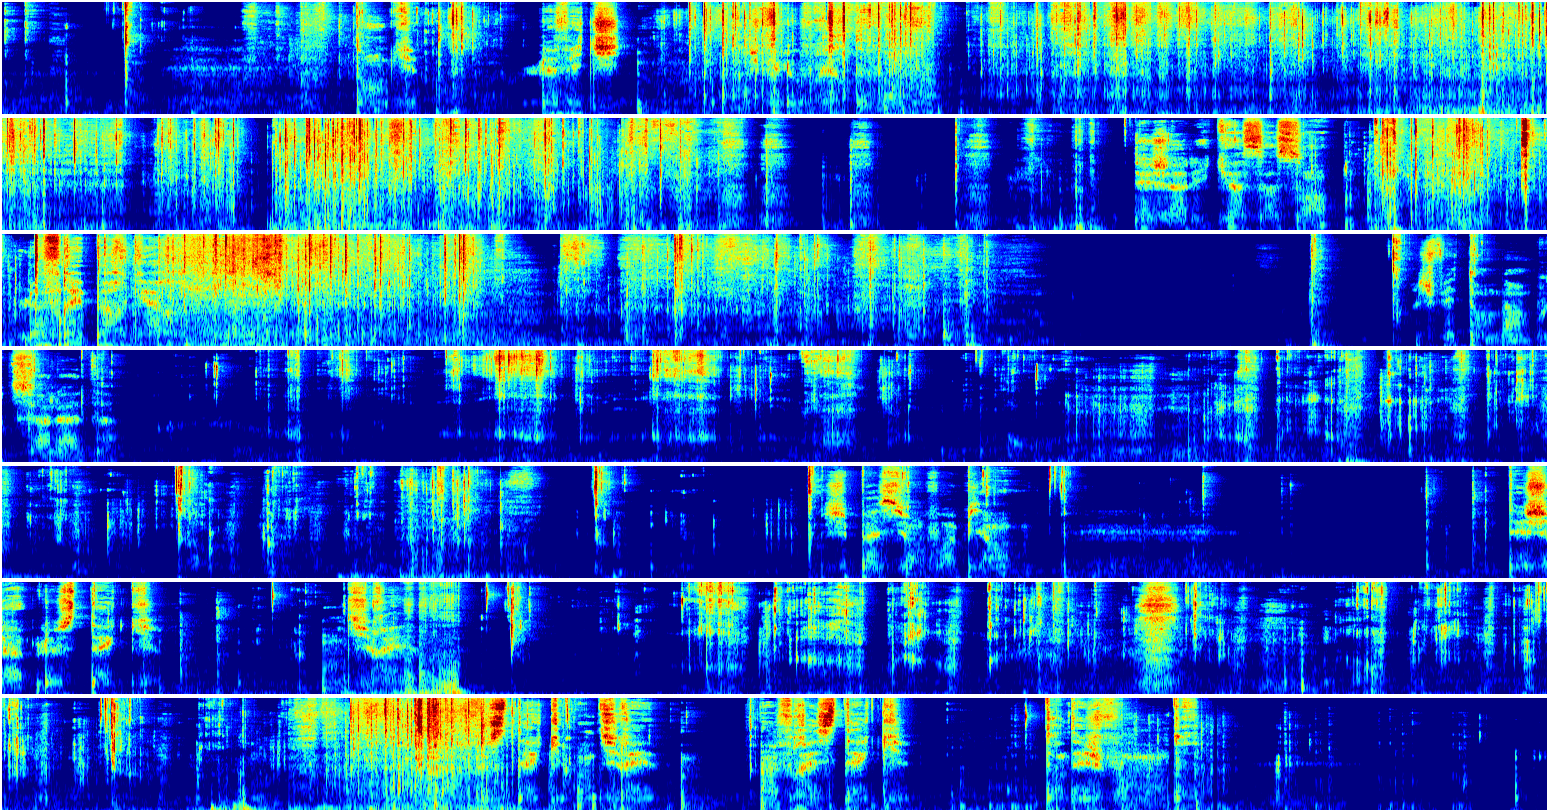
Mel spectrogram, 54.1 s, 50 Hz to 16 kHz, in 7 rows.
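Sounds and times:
crunchy lettuce chewing: 0.1 - 11.7, 14.4 - 20.4, 24.2 - 34.1, 40.0 - 49.0
paper wrapper crinkling: 3.2 - 11.5, 14.2 - 20.5, 32.6 - 33.6, 46.0 - 49.3.

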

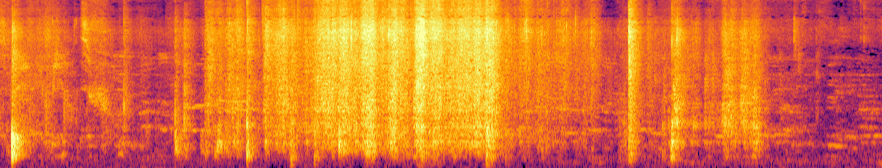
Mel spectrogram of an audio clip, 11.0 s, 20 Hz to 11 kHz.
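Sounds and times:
tissue paper rustling: 2.4 - 9.6.

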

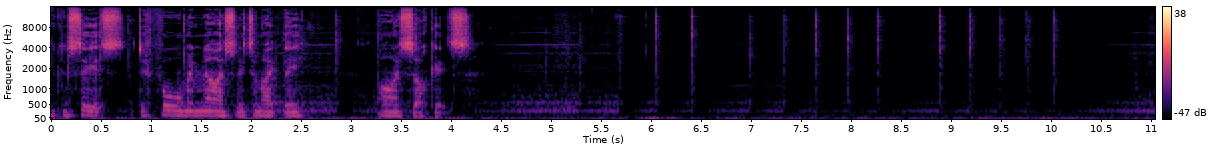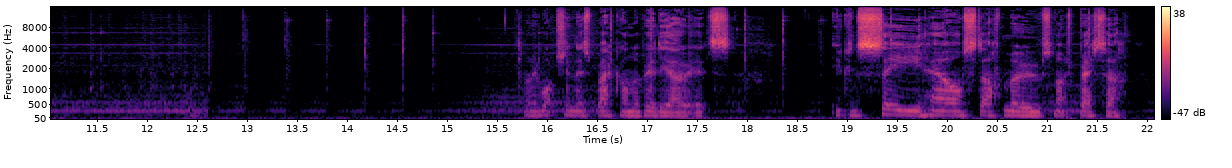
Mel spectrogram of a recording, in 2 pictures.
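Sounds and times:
hammer tapping punch into steel: 0.0 - 3.4, 4.9 - 10.2
steady low hum: 0.0 - 22.0.

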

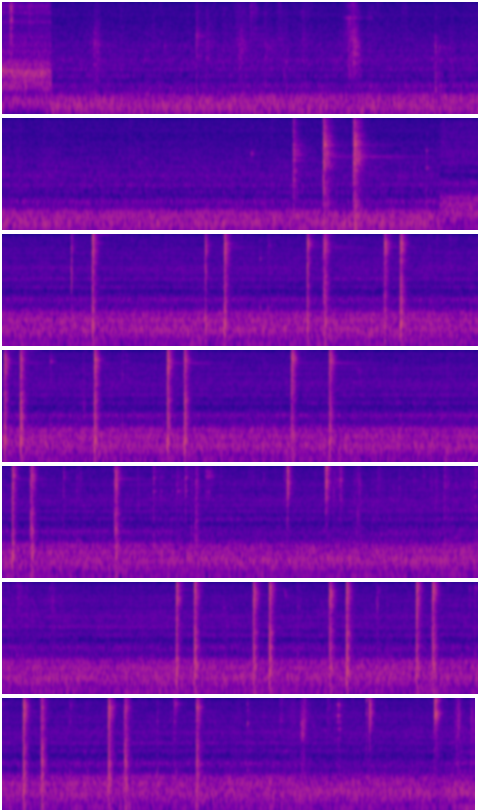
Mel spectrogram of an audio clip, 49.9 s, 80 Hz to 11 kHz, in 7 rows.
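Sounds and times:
hammer striking chisel on metal: 11.5 - 12.8, 25.8 - 26.5, 43.2 - 43.6.

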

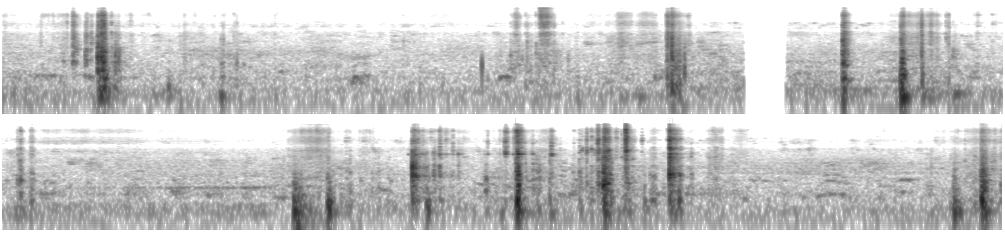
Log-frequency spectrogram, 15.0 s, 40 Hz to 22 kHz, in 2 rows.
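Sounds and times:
objects knocking on a shelf: 9.7 - 12.7, 14.6 - 15.0
glass jar rattling: 10.6 - 12.7.

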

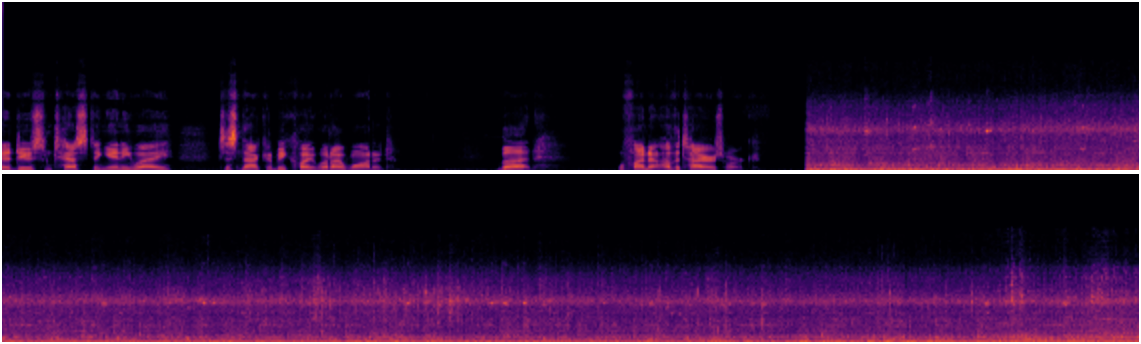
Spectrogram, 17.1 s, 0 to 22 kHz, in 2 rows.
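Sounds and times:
engine and drivetrain rumbling: 6.0 - 17.0
tires crunching stones: 6.0 - 17.0.

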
